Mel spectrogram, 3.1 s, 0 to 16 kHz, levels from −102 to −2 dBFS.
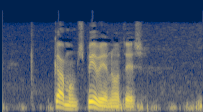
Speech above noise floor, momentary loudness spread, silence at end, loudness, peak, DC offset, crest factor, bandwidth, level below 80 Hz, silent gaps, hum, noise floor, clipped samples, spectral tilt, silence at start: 32 dB; 22 LU; 0 s; -14 LUFS; 0 dBFS; under 0.1%; 16 dB; 7.6 kHz; -54 dBFS; none; none; -45 dBFS; under 0.1%; -7.5 dB/octave; 0.8 s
